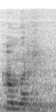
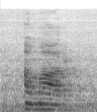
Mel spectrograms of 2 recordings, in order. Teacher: For example, even though this word has two identical vowels, which is two A's, according to the rule, the first A, which is in the first syllable, has a stress, so it's pronounced clearly, but the second A is unstressed vowels, so it won't be pronounced. It will be pronounced like Amr, not Amar.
